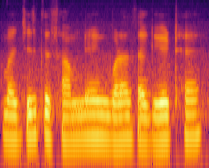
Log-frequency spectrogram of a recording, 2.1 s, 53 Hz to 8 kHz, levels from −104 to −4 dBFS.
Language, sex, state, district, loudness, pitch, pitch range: Hindi, male, Uttar Pradesh, Lucknow, -15 LUFS, 130 Hz, 125-135 Hz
